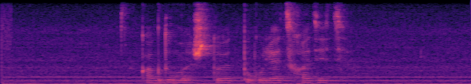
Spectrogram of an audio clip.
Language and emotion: Russian, neutral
